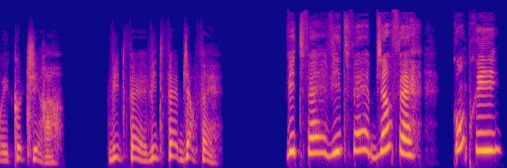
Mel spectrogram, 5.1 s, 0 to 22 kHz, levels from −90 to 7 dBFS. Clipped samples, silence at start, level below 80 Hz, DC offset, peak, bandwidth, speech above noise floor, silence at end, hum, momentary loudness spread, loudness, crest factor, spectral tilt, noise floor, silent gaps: under 0.1%; 0 s; -72 dBFS; under 0.1%; 0 dBFS; 17 kHz; over 73 dB; 0.05 s; none; 16 LU; -17 LUFS; 18 dB; -3 dB/octave; under -90 dBFS; 0.65-1.07 s, 2.23-2.85 s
